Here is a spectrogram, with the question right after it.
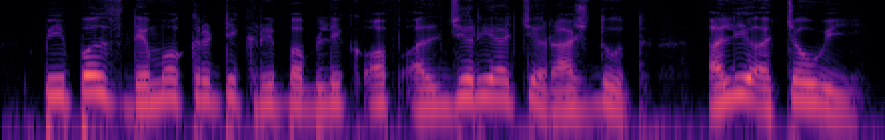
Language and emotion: Marathi, neutral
